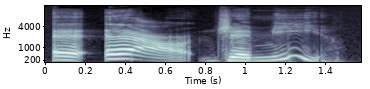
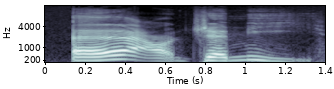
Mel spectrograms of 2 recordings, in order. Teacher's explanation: pour le deuxième on va atténuer en fait la prononciation du hamza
